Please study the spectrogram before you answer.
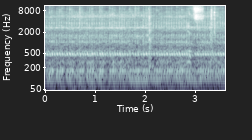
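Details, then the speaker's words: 2006 Polaris Sportsman 800 EFI twin (485 hours, 2,700 miles) idling, shifting into reverse with a jolt: steady whir with uneven rolling rattle, roller noise from the clutch; one-way clutch bearing suspected failing, also hard shifting, stuck in low range. "We can definitely hear the clutch noise. Hear that roller noise? It sounds like the one-way bearing is going out on this thing."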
